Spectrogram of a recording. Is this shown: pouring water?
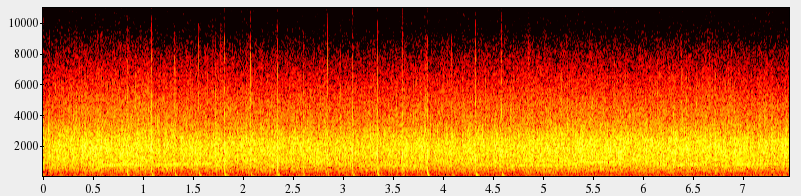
no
